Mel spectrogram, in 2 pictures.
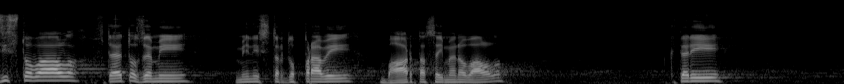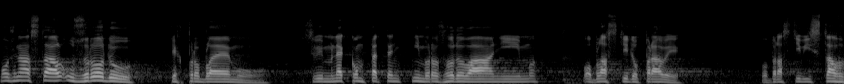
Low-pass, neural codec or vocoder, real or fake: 10.8 kHz; none; real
